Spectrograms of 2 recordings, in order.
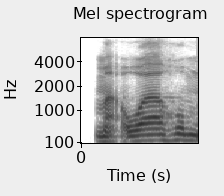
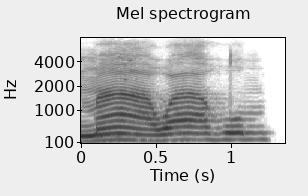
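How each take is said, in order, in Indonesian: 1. Hamzah yang jelas terdengar sebelum huruf w. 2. Tidak ada hamzah; yang terdengar vokal panjang. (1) "tetap dibaca tahqiq" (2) "bukan ma'wahum"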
